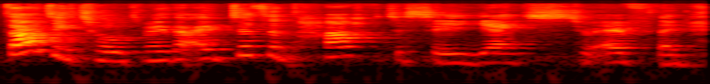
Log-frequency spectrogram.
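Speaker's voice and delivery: ordinary delivery, nothing marked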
